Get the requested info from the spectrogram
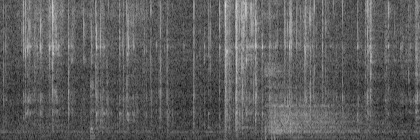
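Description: Small clicks and rubbing of plastic parts being handled as a tiny quadcopter motor and its thin wire are worked out of the clear plastic duct of the frame, with a louder scraping rustle about two and a half seconds in.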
